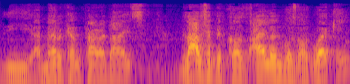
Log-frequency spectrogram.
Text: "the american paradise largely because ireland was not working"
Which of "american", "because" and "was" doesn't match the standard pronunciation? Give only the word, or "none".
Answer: none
